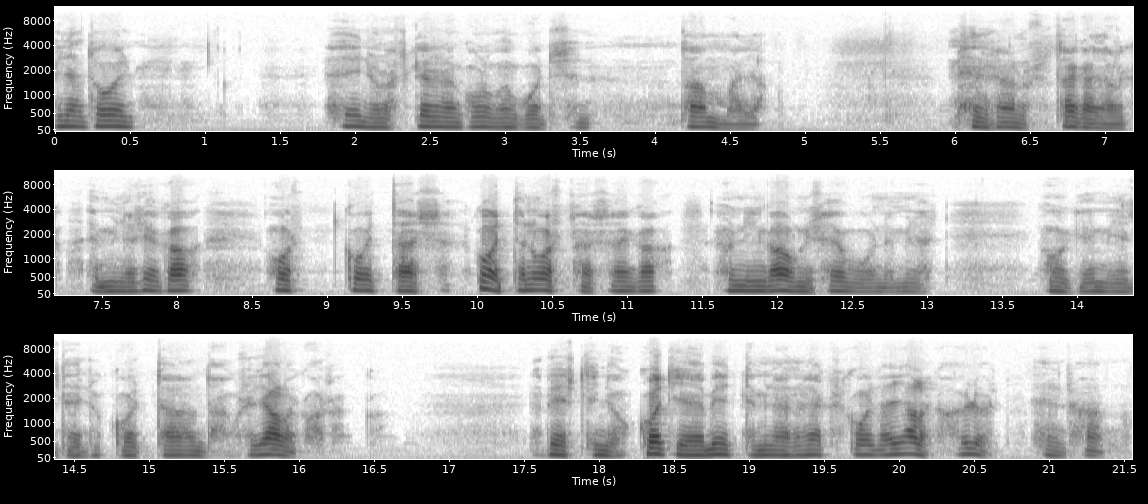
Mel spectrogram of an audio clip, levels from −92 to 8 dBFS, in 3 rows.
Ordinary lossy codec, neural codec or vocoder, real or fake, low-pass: none; none; real; none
